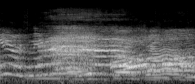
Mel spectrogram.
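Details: Loud, sustained, strongly voiced wail from a newborn girl just after a natural birth at a birthing center, born 9 days past her due date; a vigorous normal first cry.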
